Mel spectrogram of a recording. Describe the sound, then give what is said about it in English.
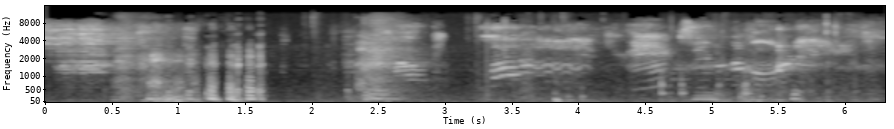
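An unusual cell phone ringtone plays loudly: bursts of squeaky, warbling high-pitched cries, almost like an animal whinnying, repeating in uneven phrases with brief gaps between them. “So, that's one interesting cell phone ring.”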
